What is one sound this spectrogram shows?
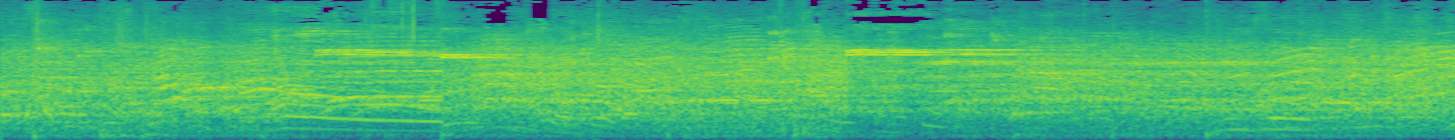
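Young women shout and cheer in a large echoing gym.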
